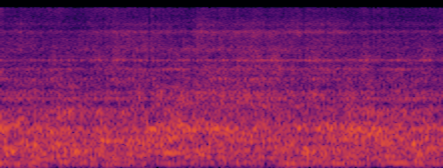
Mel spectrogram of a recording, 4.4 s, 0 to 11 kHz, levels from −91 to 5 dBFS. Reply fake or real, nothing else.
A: fake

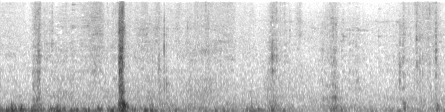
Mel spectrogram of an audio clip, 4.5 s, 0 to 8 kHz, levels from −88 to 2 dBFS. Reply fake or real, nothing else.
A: real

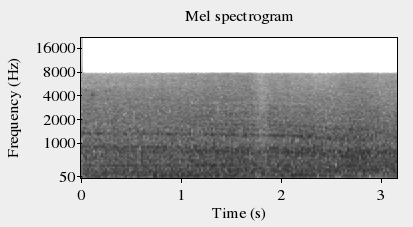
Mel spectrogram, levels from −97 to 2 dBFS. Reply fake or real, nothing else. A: real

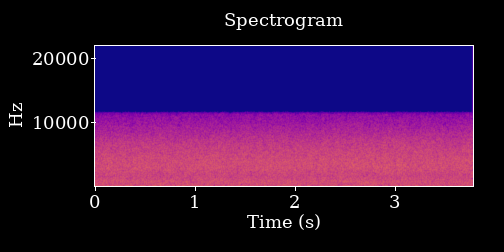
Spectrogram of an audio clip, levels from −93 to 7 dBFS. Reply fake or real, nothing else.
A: real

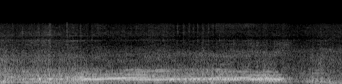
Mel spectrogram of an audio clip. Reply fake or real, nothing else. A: fake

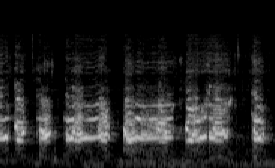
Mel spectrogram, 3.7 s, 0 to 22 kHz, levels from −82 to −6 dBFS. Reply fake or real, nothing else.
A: fake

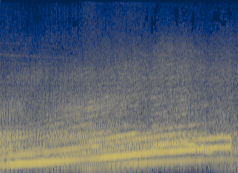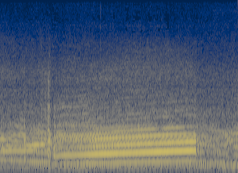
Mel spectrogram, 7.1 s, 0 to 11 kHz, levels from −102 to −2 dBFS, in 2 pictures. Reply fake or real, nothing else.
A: real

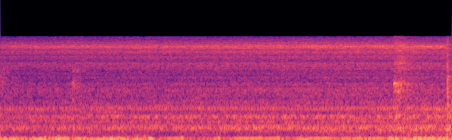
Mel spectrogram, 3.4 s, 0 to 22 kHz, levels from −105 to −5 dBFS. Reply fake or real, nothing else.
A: real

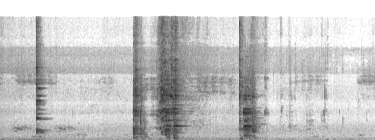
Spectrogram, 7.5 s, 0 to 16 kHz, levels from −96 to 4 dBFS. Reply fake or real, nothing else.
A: real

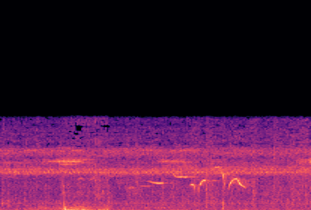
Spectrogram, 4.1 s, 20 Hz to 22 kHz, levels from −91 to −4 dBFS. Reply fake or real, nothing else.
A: real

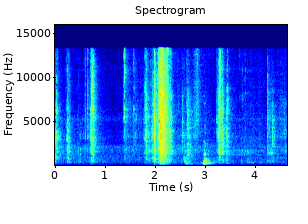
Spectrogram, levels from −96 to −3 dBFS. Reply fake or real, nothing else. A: real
